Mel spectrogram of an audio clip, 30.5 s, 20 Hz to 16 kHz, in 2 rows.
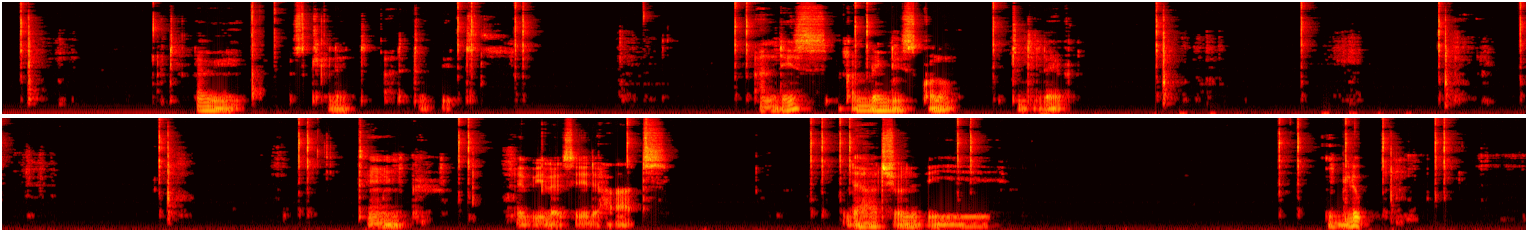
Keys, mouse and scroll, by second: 0.4-6.8 drag, 4.8 s, 7.4 click, 9.6 click, 10.9 click, 12.3-13.8 drag, 15.3-16.7 drag, 17.7-19.2 drag, 20.4 click, 21.1 scroll down 1, 22.1 click, 23.9-25.8 drag, 26.0-27.1 drag.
